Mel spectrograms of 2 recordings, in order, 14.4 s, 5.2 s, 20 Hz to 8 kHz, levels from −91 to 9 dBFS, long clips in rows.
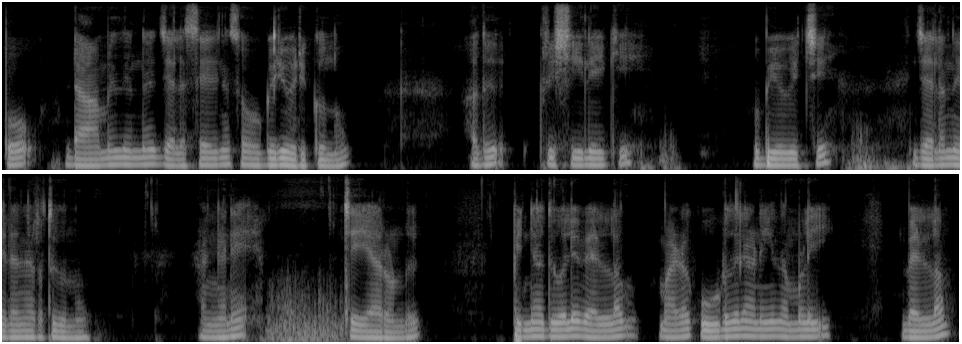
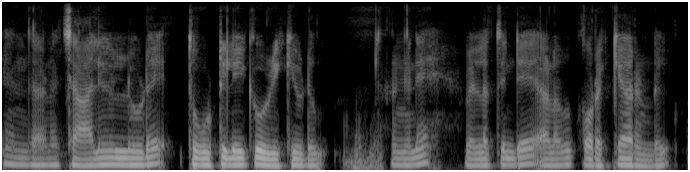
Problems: low volume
